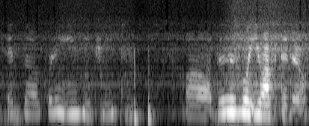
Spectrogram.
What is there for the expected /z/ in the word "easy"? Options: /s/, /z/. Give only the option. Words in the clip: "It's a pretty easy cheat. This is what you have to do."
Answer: /z/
